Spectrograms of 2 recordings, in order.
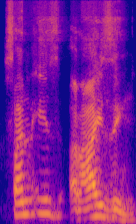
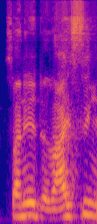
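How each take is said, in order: First: "rising" said "rai-zing"; slow model reading, "rising" with Z. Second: "rising" said "rai-sing"; slowly, "rising" with a voiceless S; wrong hard S. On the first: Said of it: "हम यहाँ पर जा से लाएंगे". ("rising" में ज़ा की आवाज़) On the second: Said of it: "sun is rising नहीं". ("rising" में एस की आवाज़) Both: Shown as a demonstration.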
